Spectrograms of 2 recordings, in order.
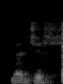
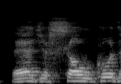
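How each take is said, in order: First: Said in the usual way. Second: So stretched out, higher and louder; gushing emphasis. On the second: Real, not acted. Host raving to listeners about two poems, so stretched and loud. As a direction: lean hard on so with delight.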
